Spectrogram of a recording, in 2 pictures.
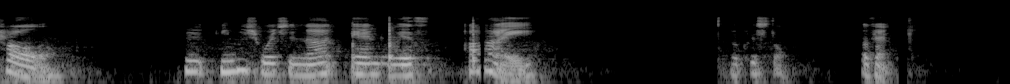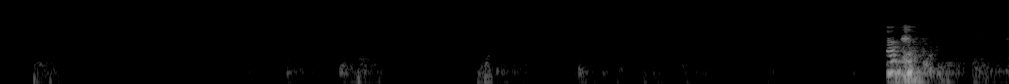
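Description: A middle-aged woman speaks calmly and clearly close by.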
